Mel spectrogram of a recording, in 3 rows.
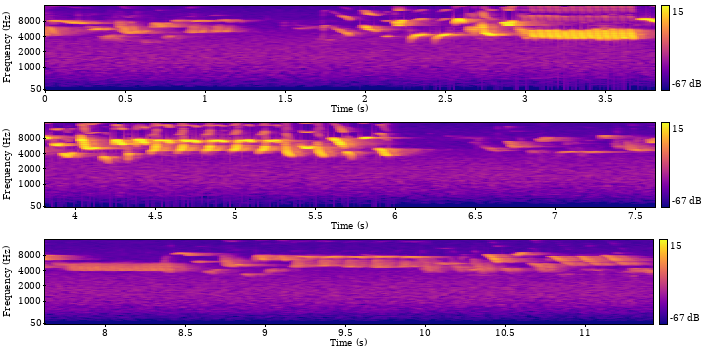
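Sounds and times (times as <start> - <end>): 
Eurasian wren Troglodytes troglodytes trilling and twittering song: 1.9 - 6.0.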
